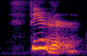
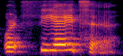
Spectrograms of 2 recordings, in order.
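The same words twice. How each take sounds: First: "Theater" said high, crisp, with a falling finish; proud "Theater". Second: "theater" drawn out slow as "thee-ay-ter"; fancy theater. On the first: Answering Dad's joke by saying "Theater" proudly. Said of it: "Now I feel all accomplished". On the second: Mocking how some people say "theater", stretched slow. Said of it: "as some people will say". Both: Shown as a demonstration.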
